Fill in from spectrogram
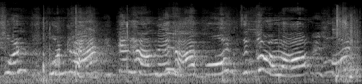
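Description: A distressed street-food auntie begs for mercy in a piercing, very high voice. A noisy crowd surrounds her in this drama skit. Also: normal speed. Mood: pleading. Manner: pleading, shrill. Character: distressed middle-aged woman street food vendor. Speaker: street vendor.

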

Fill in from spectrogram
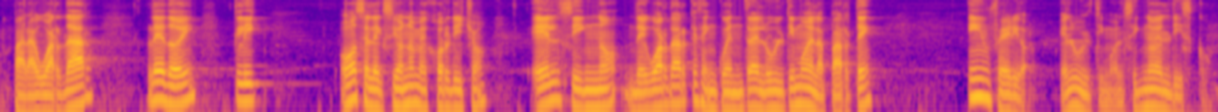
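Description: A man presenting an app tutorial, explaining each step slowly and checking in with the listener. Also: mid-range voice. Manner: explains slowly, often adds "¿no?".

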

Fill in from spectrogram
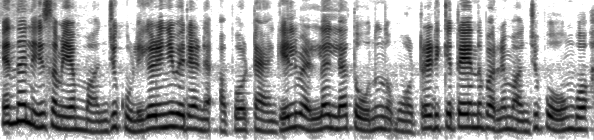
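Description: A woman's voice: medium pitch, fast, creaky, dark tone. A woman casually retelling a soap episode in a chatty, conversational way. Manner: chatty, conversational, with frequent tag words. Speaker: TV serial recap narrator. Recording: slightly dull lo-fi audio.

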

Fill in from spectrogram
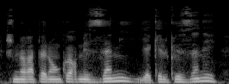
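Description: Salesy man pitching outdoors by phone. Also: racing, dark tone, husky. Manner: salesy, filler-heavy pitch. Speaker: online coach in an ad. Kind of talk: selling pitch to camera. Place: outdoors in a park. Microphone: phone at arm's length.

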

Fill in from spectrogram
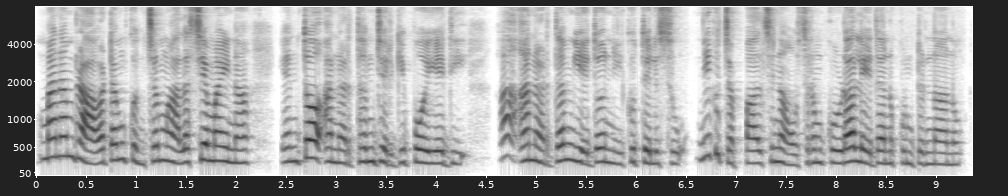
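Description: Give me a cold, threatening man giving orders, read by a woman in a soft, mellow tone. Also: fairly high pitch, moderate pace, lightly acted. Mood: stern threatening. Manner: stern, commanding.

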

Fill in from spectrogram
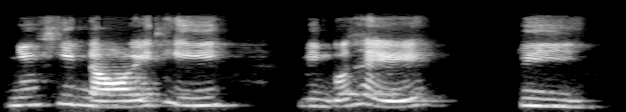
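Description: A woman teacher with a Vietnamese accent coaches a pupil's English pronunciation. Her voice sits a little high, and she is patient, saying each word again and again for the pupil to repeat. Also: slow pace. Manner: patient, repeats words for the student to echo.

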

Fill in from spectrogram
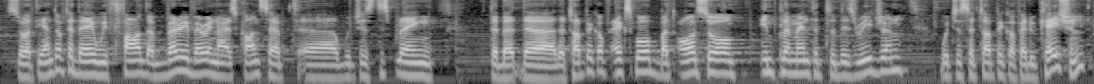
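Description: A man in his forties, a pavilion official, answering interview questions in a halting way with many filler sounds, recorded on a lapel mic inside an exhibition hall. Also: on the high side, a little mellow, soft background music. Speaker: pavilion deputy commissioner general.

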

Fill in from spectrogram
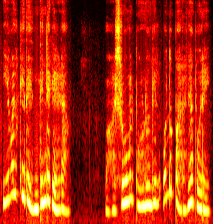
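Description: A woman's voice: high voice, very animated, moderate pace, warm tone, breathy edge, no room sound, exaggerated voice. A woman voicing a scolding young husband. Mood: irritated. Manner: scolding, then coaxing. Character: young husband, short-tempered but caring.

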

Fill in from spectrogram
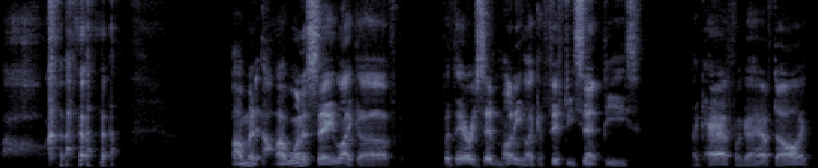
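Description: A man hosting a reaction video, guessing aloud with lots of laughs and unsure pauses. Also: on the low side, roomy sound. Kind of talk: casual reaction commentary.

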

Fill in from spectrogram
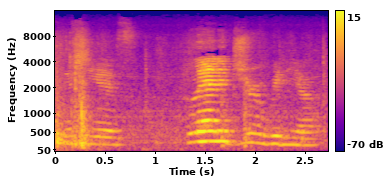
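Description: A woman's voice: medium pitch, slow pace, lightly acted. Woman as formal villain's officer, echoey and distant. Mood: deferential. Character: obedient, straight-faced military officer aide to villain. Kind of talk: amateur film parody acting. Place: small cluttered home office. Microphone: camcorder from a few feet away. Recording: echoey room, distant camera mic, noisy.

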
